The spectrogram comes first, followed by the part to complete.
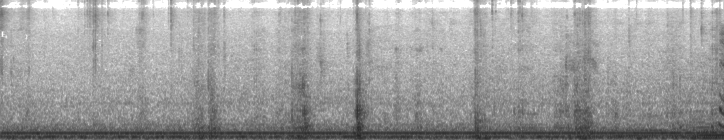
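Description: Kitchen knife sawing through the thick spiky rind of a large, not-yet-ripe jackfruit: a few scattered crunching cuts, the sharpest about five seconds in, over a steady low hum.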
